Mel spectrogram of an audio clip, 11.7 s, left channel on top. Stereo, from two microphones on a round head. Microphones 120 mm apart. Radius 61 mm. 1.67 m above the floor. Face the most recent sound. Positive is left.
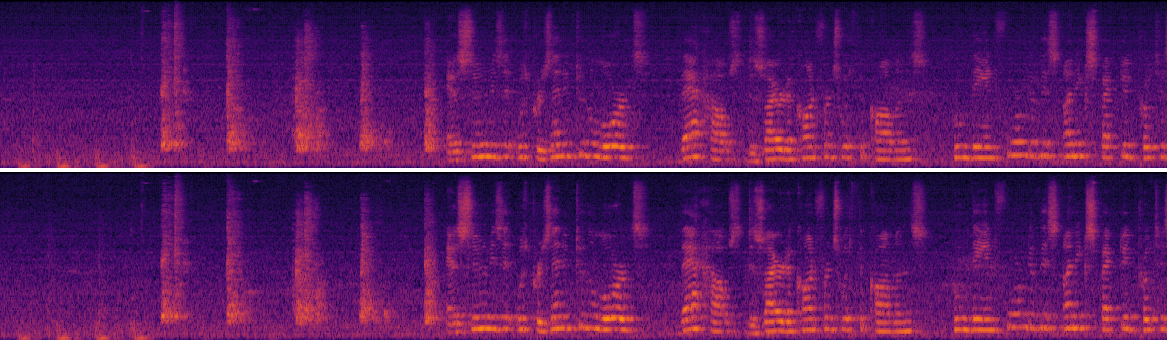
turn(degrees=-20)  # may be behind; listen again after turning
